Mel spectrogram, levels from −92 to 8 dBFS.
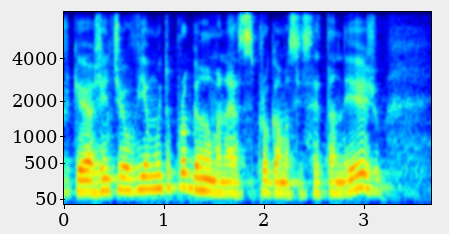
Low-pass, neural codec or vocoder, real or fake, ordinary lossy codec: none; none; real; none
